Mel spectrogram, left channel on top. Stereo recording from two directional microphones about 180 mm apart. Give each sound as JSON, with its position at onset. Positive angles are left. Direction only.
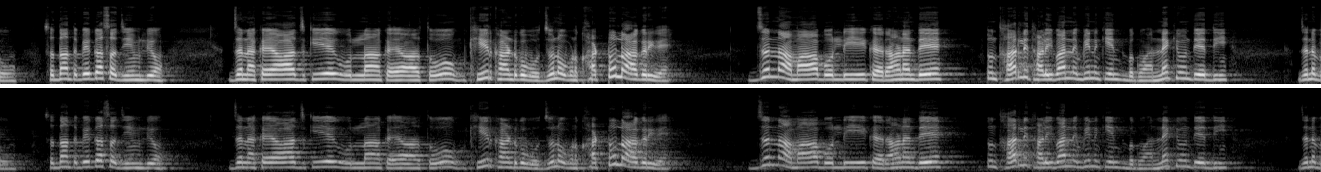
{"t": 0.0, "sound": "speech", "side_deg": 50}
